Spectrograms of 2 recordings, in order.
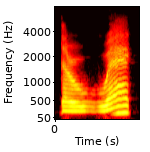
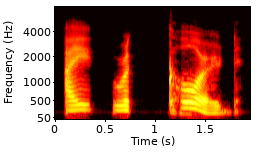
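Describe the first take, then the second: First: Records with long REC, then short weak kurds; stress on first syllable. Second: Record with weak re and long, falling CORD; stress on second syllable. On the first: Teacher flipping to the noun, stress on REC in records. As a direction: lean on REC in records, pause, drop kurds. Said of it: "go to the opposite". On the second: Teacher showing the verb, stress on CORD in record. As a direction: slowly land on CORD in record. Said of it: "we stress the chord syllable". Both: Shown as a demonstration.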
